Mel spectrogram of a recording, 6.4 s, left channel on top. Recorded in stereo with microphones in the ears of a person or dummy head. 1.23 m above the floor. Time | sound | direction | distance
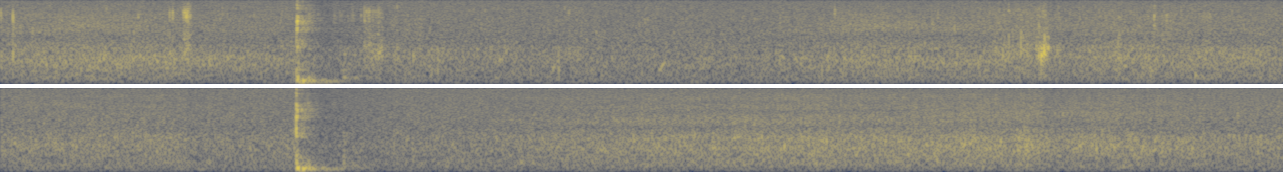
1.5 | a dropped coin | 55° right (ahead or behind) | 2.5 m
